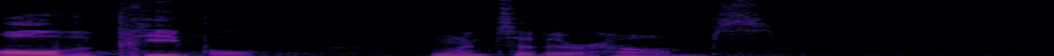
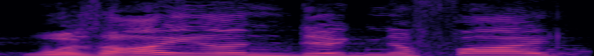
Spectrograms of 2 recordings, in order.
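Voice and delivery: much higher and louder challenge; David, defiant rhetoric; 13 semitones higher, 8 dB louder than usual. Retold or imitated. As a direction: throw the question back at her. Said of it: "David's saying".

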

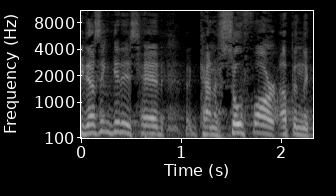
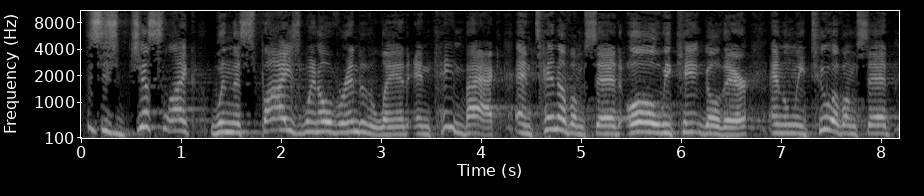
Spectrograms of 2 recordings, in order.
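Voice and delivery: worked-up retold rant, higher pitch; fired up; 5 semitones higher than usual. Moses scolding tribes by recalling the spies, fired up. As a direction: act out a heated Moses, pitched up. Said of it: "he gets really fired up".

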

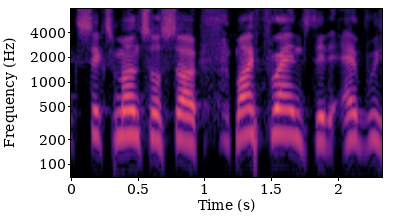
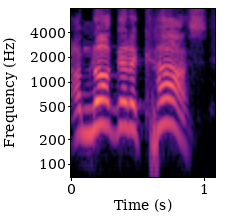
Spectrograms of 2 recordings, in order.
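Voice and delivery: louder, higher, stubborn retort; headstrong refusal; 8 semitones higher, 8 dB louder than usual. Retold or imitated. Preacher retelling refusing his friends, headstrong. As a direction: imitate your headstrong younger self digging in.

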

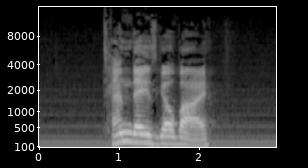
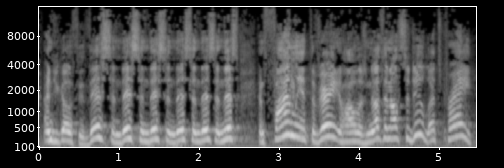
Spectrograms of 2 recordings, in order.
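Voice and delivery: hurried last resort; 6 semitones higher, 5 dB louder, faster than usual. Acted. Acting a frantic run to prayer.

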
